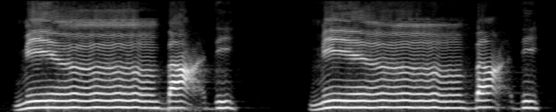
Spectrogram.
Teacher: nyata kalau ikhfa Nun samar-samar kalau Idam Nun dah tak ada kalau iqlab Nun jadi mim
